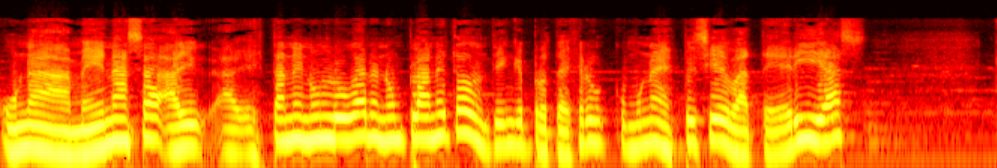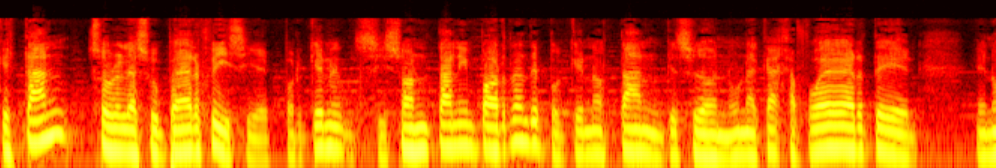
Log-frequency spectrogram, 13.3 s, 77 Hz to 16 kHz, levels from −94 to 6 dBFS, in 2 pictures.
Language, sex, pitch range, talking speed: English, male, 115-185 Hz, 180 wpm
